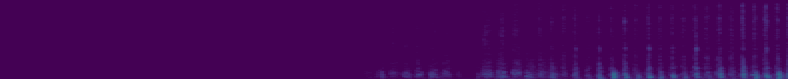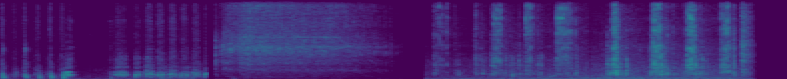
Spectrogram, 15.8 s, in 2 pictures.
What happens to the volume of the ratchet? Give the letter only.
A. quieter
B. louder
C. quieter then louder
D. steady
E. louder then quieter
C.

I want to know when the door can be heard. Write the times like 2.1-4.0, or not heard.
not heard.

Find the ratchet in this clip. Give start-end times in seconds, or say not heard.
10.1-15.4.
